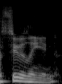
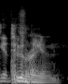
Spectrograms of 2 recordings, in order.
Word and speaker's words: Tulane: Is it Tulane or Thulane? It's Tulane. As in not too fat, too lean.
